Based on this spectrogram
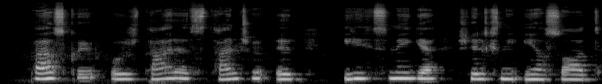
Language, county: Lithuanian, Kaunas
